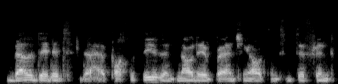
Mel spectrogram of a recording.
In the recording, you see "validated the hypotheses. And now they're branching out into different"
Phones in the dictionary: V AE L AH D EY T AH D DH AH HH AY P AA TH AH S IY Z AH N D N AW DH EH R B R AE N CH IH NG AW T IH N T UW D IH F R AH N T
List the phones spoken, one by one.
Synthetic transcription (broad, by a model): V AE L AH D EY T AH D DH AH HH AY P AA TH AH S IY Z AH N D N AW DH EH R B R AE N CH IH NG AW T IH N T UW D IH F R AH N T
